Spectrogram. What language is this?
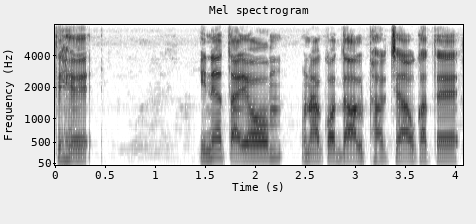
Santali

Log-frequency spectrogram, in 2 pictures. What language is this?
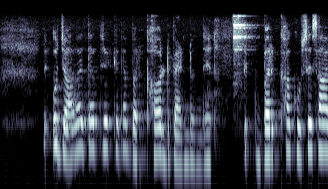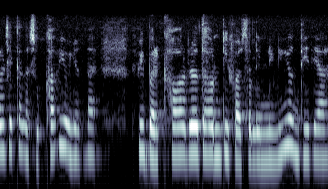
Dogri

